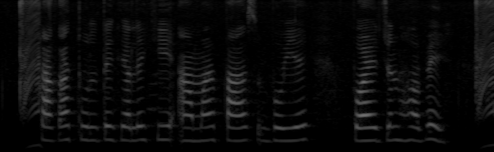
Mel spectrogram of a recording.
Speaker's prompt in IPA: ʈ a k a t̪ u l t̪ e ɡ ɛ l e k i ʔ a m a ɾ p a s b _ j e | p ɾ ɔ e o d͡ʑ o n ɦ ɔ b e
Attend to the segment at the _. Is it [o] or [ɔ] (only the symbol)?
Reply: o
